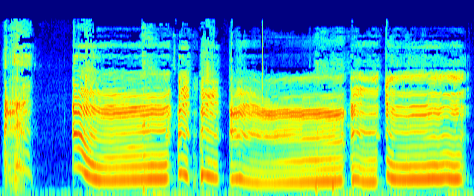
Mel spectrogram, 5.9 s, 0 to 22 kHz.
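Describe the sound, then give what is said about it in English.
A voice imitates a loud 3-speed manual Ford car with a 1500cc engine revving and shifting gears, with sustained droning engine-like tones that drop in pitch, break off briefly, and resume several times in quick succession. “And that car, whenever he shifts, I'm not kidding.”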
